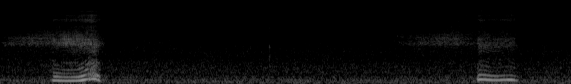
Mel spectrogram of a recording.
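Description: Two soft, low snoring breaths about four seconds apart, separated by quiet room hiss.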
